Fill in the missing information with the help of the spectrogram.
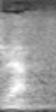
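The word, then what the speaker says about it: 仁: In Confucius philosophy, the fundamental virtue of a human being is called Ren, spelled Jen for reasons best known to Chinese scholars. I don't know what they are, but it's pronounced Ren.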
